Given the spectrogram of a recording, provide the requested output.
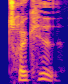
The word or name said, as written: tryghed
